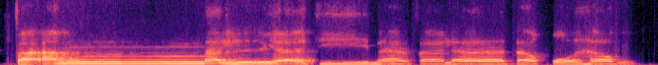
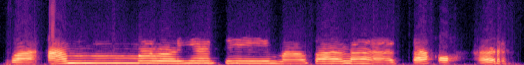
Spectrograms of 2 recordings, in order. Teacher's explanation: Ayat yang ke-9 ada di situ mim bertasydid. Maka kita harus perhatikan untuk ditahan, ya, volumenya lebih lama.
